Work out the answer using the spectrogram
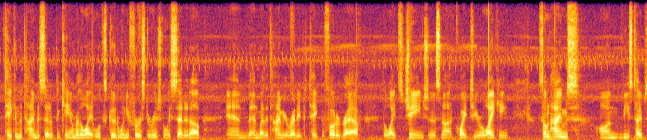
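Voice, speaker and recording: A fairly low-voiced man in his forties speaks outdoors beside a country road. He explains his work in a loose, easygoing way, pausing often with ums and restarting sentences. Faint insects and crickets chirp behind him. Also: a little mellow, a little hiss or hum. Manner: easygoing, thinks aloud with many ums and restarts. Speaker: photographer vlogger. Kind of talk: casual on-location explanation. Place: outdoors on a rural roadside by fields.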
